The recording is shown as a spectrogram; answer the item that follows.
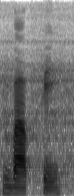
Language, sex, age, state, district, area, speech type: Bengali, male, 18-30, West Bengal, Malda, rural, spontaneous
